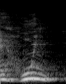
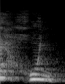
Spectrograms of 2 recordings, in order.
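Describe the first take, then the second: First: "Ruim" in two syllables, ru-IM; stress on second syllable. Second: Mistaken "ruim" as RU-im; stress on first syllable. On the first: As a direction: put the weight on the "im" of "Ruim". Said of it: "tá no in". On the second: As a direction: put the weight on the "ru" of "ruim". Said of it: "A tonicidade não tá no ru". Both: Shown as a demonstration.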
